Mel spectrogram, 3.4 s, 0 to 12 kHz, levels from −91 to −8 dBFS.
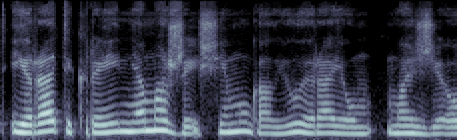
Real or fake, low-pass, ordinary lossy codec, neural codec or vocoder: real; 10.8 kHz; Opus, 16 kbps; none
